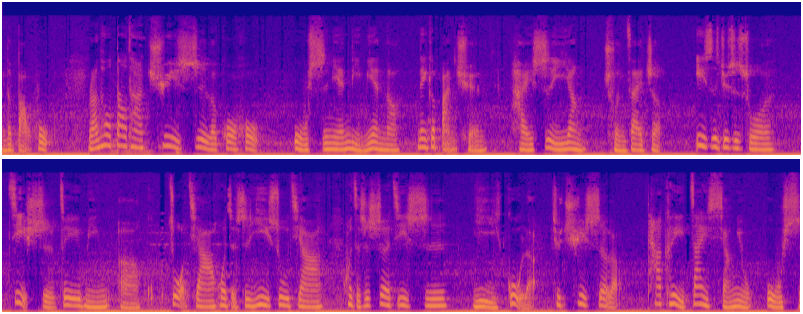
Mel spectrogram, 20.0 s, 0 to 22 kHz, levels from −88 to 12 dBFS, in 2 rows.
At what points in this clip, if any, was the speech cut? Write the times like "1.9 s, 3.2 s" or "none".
1.1 s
